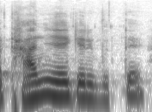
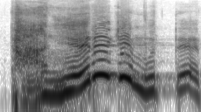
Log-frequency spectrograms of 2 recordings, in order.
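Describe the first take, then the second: First: Said in the usual way. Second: 다니엘에게 raised high and loud; emphatic repeat. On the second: Real, not acted. Preacher answering his own question to the congregation, emphatic. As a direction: punch 다니엘에게 loudly, voice climbing. Preacher stresses whom he asked.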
